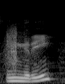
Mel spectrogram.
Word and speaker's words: Ingrid: Up next at number 9, we have the character that everyone gives me flack for pronouncing her name correctly. It's Ingrid.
